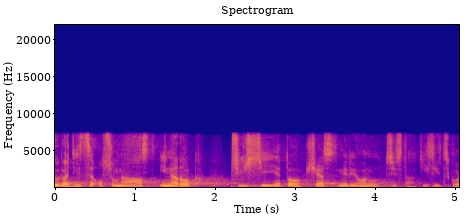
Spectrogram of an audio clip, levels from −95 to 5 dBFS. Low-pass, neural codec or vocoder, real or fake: 7.2 kHz; codec, 16 kHz, 2 kbps, X-Codec, HuBERT features, trained on general audio; fake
